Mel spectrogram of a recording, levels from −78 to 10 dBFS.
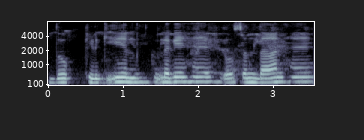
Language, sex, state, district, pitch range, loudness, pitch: Hindi, female, Uttar Pradesh, Hamirpur, 190-215 Hz, -14 LUFS, 200 Hz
